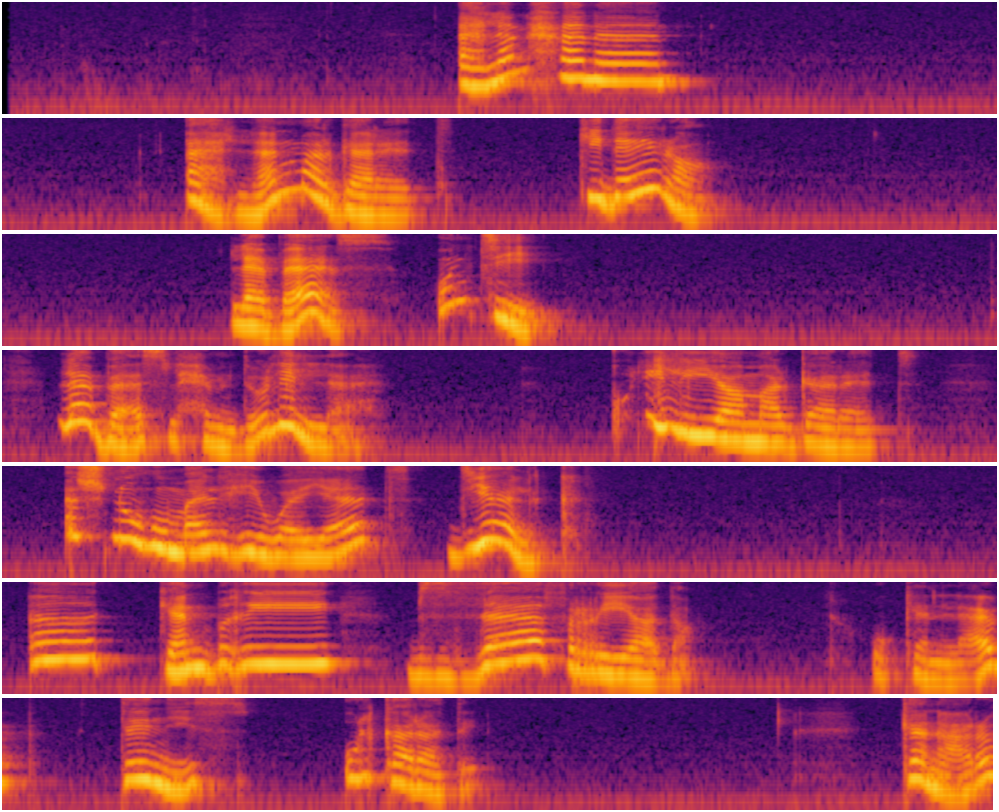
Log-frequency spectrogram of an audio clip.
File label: dialogues, Moroccan Arabic; hobbies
